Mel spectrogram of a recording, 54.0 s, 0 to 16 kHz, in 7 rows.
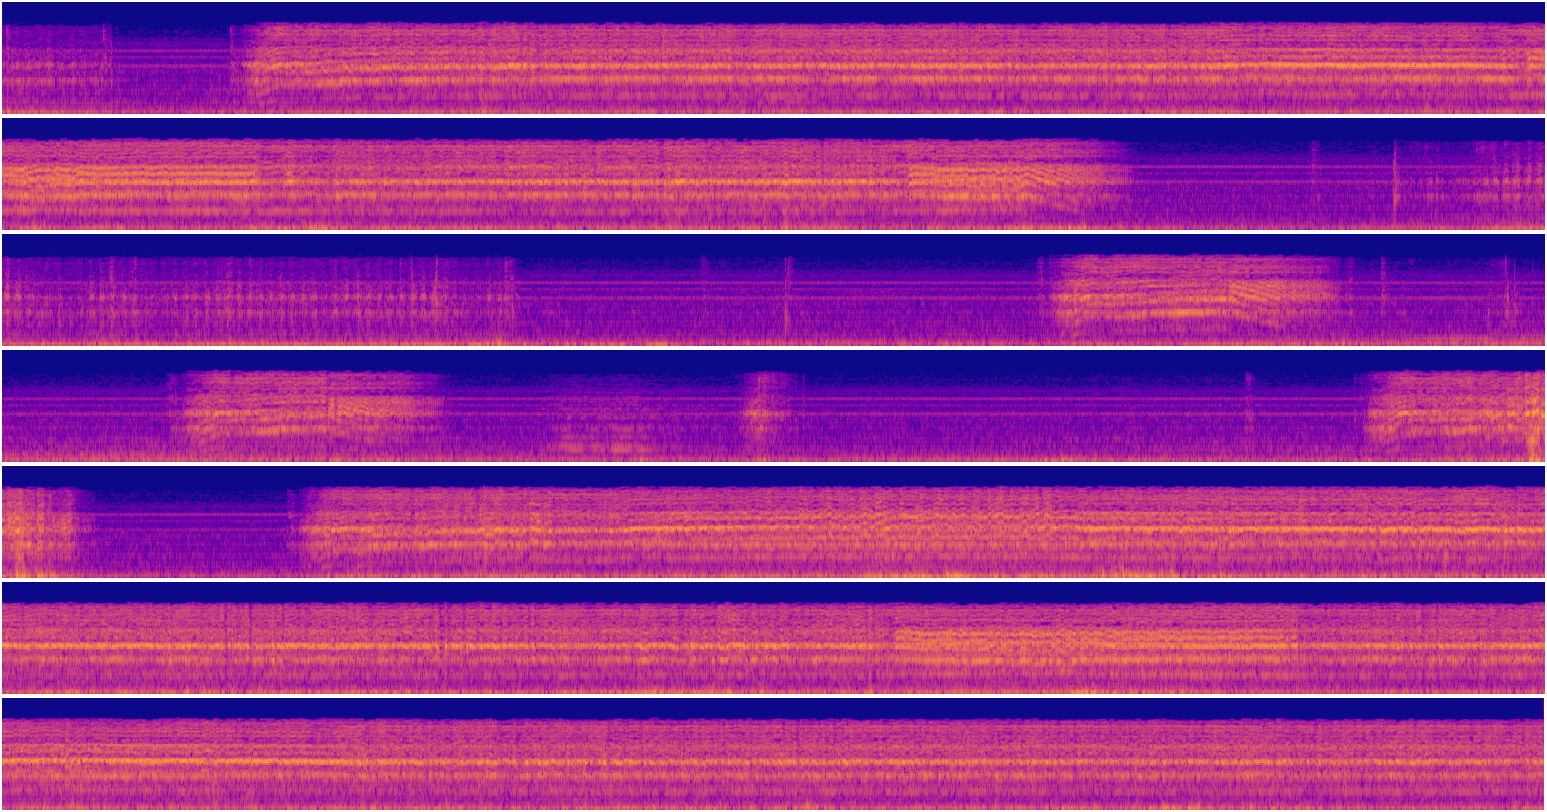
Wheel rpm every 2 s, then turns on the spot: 40, 160, 160, 160, 160, 160, 70, 10, 10, 0, 50, 0, 50, 0, 0, 50, 110, 160, 160, 160, 160, 160, 160, 160, 160, 160, 160.
14-18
